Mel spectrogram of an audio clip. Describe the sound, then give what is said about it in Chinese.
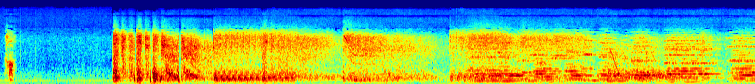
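Enemy gunfire during an urban uprising: rapid machine-gun bursts crackle loudly and densely after a brief quiet opening, with short dips between volleys. “敌人的枪声现在却成了祝贺起义成功的鞭炮。”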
